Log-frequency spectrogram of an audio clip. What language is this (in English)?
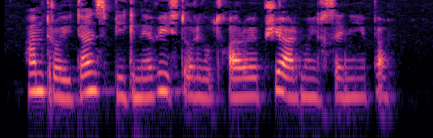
Georgian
